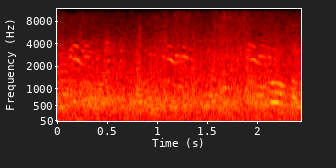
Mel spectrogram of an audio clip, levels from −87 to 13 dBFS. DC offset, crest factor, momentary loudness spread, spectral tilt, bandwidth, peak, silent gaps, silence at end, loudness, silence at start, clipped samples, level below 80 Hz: under 0.1%; 16 dB; 5 LU; -4 dB/octave; 11.5 kHz; -16 dBFS; none; 0 s; -30 LUFS; 0 s; under 0.1%; -52 dBFS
